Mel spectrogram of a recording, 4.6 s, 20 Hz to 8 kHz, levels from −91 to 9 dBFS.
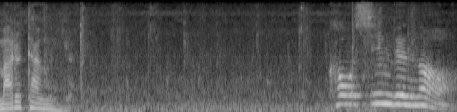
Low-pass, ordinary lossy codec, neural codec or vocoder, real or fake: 7.2 kHz; none; codec, 16 kHz, 8 kbps, FunCodec, trained on Chinese and English, 25 frames a second; fake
